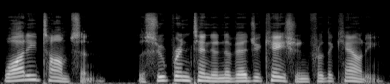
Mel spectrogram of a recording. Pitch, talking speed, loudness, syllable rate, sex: 160 Hz, 140 wpm, -19 LUFS, 5.4 syllables/s, male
